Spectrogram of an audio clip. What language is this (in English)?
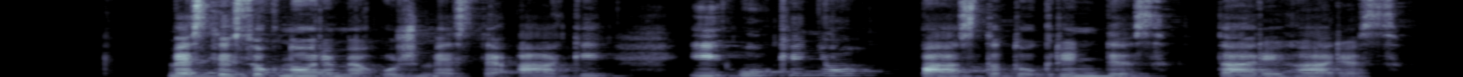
Lithuanian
